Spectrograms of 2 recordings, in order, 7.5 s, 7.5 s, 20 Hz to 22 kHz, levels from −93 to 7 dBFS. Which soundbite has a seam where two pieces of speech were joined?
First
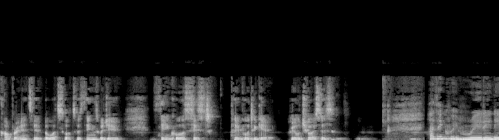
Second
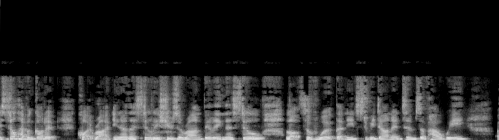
first; 1 cut; at 6.4 s

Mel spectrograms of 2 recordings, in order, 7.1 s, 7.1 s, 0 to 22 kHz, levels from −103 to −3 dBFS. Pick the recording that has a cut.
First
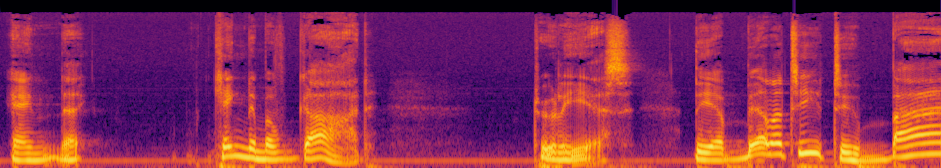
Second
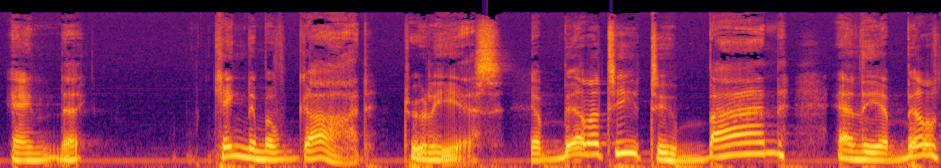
second; 2 cuts; at 2.9 s, 4.0 s

